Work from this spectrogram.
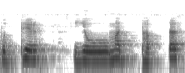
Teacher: अब द हम उच्चारण आधा करेंगे, ध का पूरा, यहाँ पे ध छोटा दिख रहा है पर ध का उच्चारण पूरा रहेगा।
